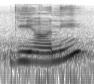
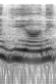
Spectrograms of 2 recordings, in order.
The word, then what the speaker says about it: Gianni: ठीक है, spelling note कर सकते हैं, GIANNI गियानी। ठीक है, इन्फेंटिनो INFANTINO फ्रॉम स्विट्जरलैंड। तो इनको याद रखना, गियानी करके, गियानी है प्रेजेंट टाइम में।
